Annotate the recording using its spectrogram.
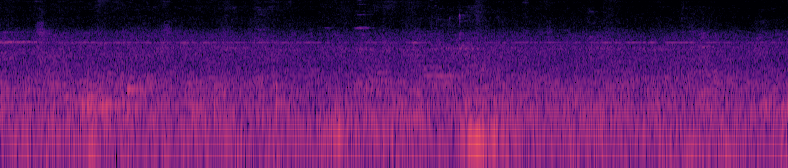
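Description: Distant voices murmur along a quiet street outdoors.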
